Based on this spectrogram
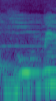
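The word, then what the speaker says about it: women: जब प्लूरल जब होता है ना इसका प्रोनाउंसिएशन तो वुमेन होता है, क्या होता है?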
